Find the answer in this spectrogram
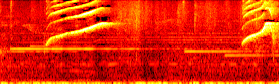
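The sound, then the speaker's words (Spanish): The whistling song of a chestnut-capped piha (Lipaugus weberi), a bird endemic to Colombia: two loud, ringing upslurred whistles about two seconds apart, sharp, over a low steady background rumble. “El arrierito, llamado así por su canto similar al silbido de un arriero,”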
